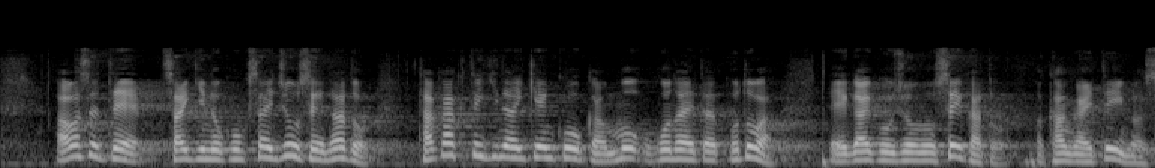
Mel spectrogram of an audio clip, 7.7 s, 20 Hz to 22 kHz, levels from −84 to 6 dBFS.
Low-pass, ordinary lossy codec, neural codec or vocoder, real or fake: none; none; none; real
